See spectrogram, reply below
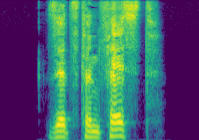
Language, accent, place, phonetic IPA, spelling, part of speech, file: German, Germany, Berlin, [ˌzɛt͡stn̩ ˈfɛst], setzten fest, verb, De-setzten fest.ogg
- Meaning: inflection of festsetzen: 1. first/third-person plural preterite 2. first/third-person plural subjunctive II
